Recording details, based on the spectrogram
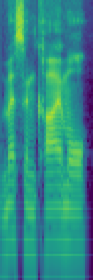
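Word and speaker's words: mesenchymal: uh what are called messenymal stem cells. That's how they pronounce it in Ireland anyway.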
